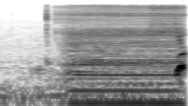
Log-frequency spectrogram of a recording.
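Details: Nebulizer machine being switched on in a small room: a click, then a steady mechanical buzzing compressor hum starts.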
